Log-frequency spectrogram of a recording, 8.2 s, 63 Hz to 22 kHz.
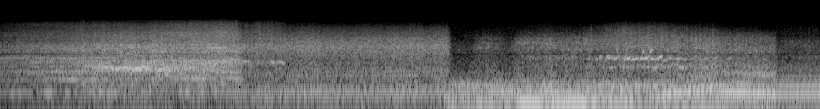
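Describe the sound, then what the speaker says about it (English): Car chase from the 1942 film The Man Who Wouldn't Die: loud, continuous engine roar with squealing, skidding tires, dense and sustained, with dialogue faintly mixed in. "There's a shootout, and then there's a pretty exciting car chase."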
